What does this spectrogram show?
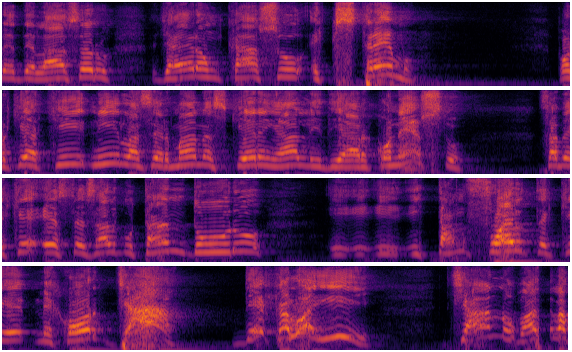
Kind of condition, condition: setting, large echoing room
